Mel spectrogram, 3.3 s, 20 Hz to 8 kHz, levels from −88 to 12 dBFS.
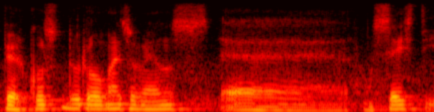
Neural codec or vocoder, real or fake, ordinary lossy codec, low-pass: none; real; none; 7.2 kHz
